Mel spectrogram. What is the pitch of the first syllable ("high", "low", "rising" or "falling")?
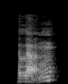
rising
